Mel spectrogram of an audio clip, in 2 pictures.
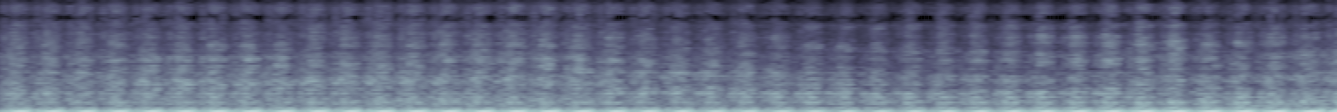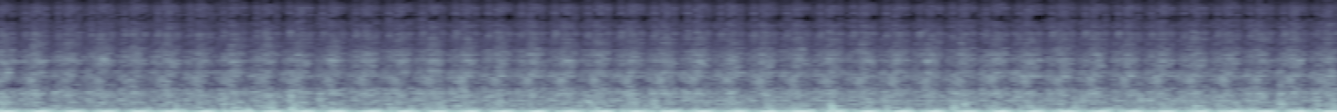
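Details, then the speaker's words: Burnout diesel truck after cold weather, jump-started: deep, lumpy idle with steady thump and uneven firing, not knocking; blow-by from the oil fill cap, owner suspects a broken or melted piston; still runs with oil pressure. "it does have blow by coming out of the oil fill cap as you guys saw, but the nice part is the truck still does run."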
